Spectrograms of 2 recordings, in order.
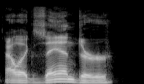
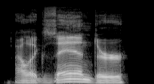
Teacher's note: pronounce it in our anglicized version of the name you know we say Alexander with the accent on the next to last syllable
